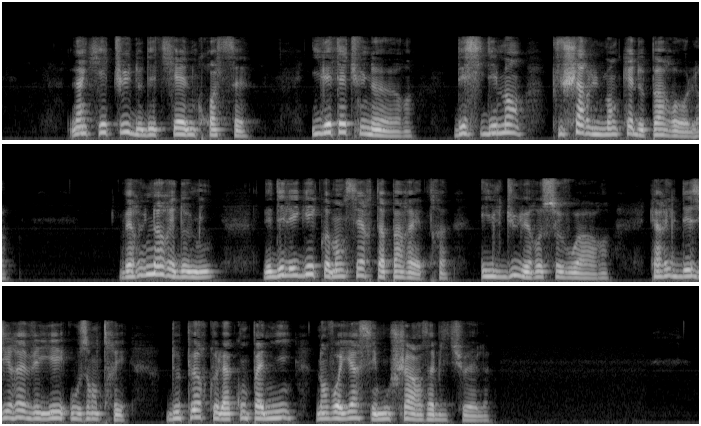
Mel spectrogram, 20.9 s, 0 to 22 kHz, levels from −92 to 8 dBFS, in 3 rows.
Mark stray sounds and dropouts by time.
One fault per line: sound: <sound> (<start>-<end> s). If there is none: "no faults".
no faults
